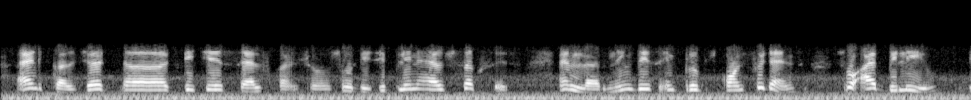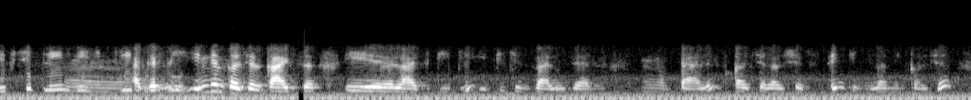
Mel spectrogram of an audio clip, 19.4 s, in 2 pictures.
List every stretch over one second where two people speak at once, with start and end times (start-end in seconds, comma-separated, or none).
10.3-11.6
